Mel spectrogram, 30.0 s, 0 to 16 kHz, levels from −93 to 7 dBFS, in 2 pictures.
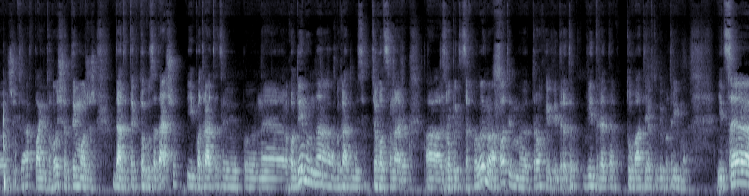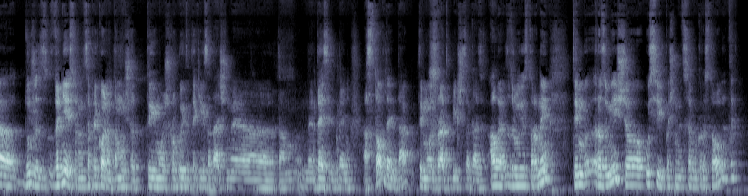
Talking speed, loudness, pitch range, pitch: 145 wpm, -21 LUFS, 115-135 Hz, 120 Hz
